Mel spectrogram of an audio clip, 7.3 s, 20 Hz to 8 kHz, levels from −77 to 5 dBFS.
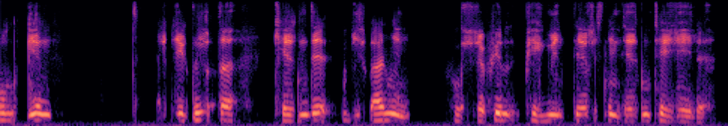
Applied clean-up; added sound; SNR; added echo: neural diffusion model UNIVERSE++.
